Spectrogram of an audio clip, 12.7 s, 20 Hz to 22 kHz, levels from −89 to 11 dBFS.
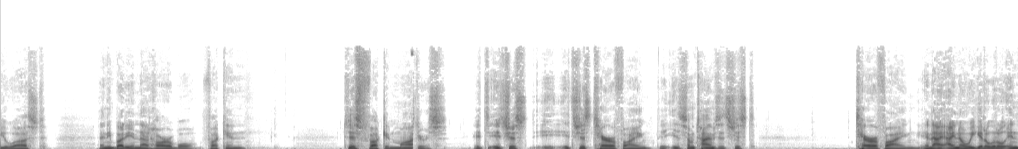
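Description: Right around 5.11 to 5.17 s there's a brief glitch in the speech, and that's damaged data in a compressed stream. A short stretch of the encoded data got corrupted, so the decoder couldn't make sense of those frames, lost its place and hunted forward for the next clean frame header before picking up again. What you hear is a roughly 60 ms disturbance in the speech.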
